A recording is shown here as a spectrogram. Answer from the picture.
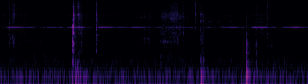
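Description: Faint handling sounds of fresh fish being moved between containers: a few light knocks and a brief rustle. A faint steady high whine runs underneath.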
